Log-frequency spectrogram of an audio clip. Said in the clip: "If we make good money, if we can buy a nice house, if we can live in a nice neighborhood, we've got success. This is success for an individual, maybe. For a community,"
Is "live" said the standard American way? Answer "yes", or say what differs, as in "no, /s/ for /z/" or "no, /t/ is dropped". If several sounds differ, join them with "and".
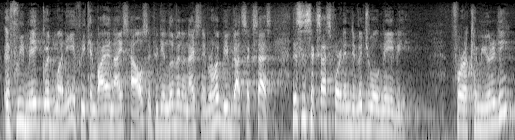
yes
